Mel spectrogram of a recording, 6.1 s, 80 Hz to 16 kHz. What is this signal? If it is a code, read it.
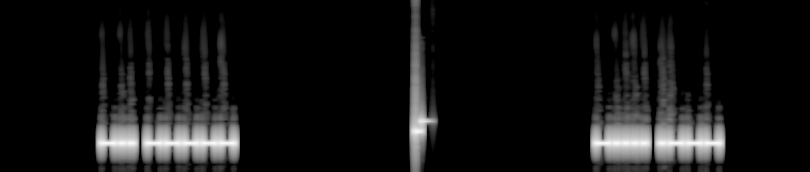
Morse code, heard as a keyed tone, about 36 wpm, 700 Hz. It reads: D 0 6 J
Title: Single-Letter Single-Number 35wpm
